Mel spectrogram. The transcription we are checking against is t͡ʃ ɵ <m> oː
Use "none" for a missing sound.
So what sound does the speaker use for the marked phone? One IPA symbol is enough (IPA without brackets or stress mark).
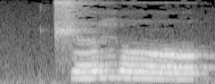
m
